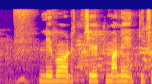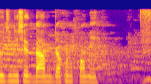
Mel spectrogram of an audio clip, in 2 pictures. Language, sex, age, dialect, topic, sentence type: Bengali, male, <18, Northern/Varendri, banking, statement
